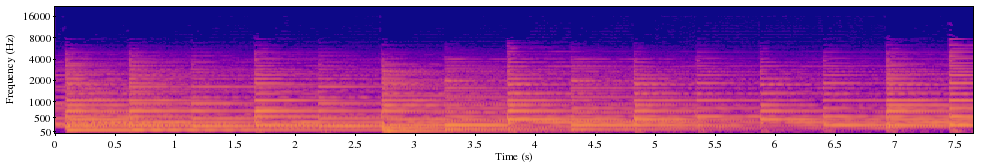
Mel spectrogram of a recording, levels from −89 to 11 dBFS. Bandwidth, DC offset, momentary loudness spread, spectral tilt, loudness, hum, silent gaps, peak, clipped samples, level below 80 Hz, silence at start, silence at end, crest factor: 8 kHz; under 0.1%; 5 LU; -7.5 dB/octave; -20 LUFS; none; none; -4 dBFS; under 0.1%; -42 dBFS; 0 s; 0 s; 16 dB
